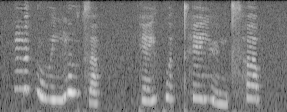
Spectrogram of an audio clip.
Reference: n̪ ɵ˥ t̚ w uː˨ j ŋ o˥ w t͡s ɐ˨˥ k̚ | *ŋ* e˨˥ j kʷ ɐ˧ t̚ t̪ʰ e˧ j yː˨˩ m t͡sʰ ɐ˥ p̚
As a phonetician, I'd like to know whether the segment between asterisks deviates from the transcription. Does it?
yes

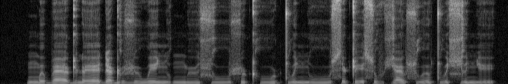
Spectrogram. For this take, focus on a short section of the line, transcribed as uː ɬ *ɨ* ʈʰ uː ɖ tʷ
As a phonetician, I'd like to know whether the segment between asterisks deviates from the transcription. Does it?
yes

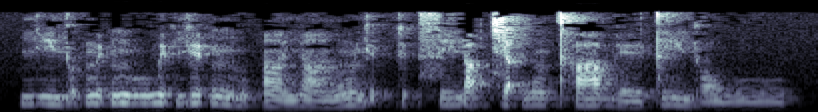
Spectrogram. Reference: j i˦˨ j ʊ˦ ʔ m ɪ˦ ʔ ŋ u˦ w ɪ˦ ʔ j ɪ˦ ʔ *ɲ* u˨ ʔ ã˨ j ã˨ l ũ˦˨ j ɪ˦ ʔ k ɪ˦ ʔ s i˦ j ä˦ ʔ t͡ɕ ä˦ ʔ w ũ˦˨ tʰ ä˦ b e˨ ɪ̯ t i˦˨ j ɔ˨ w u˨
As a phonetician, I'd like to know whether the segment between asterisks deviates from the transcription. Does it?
no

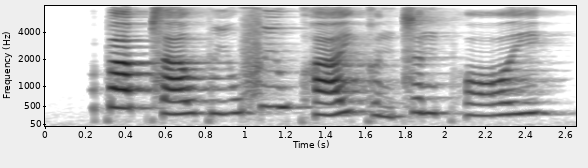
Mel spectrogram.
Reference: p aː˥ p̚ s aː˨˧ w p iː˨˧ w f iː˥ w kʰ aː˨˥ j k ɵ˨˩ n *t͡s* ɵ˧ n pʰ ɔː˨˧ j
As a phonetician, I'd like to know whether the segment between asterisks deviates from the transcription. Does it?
no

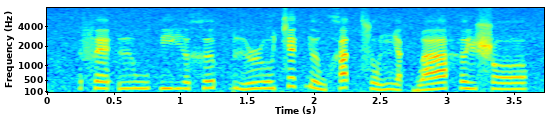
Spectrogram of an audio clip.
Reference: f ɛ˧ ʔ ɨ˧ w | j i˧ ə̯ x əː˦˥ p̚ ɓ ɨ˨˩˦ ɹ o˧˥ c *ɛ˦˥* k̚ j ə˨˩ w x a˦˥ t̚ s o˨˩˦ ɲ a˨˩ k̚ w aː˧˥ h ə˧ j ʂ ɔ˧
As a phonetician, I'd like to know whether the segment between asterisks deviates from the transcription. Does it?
no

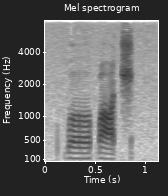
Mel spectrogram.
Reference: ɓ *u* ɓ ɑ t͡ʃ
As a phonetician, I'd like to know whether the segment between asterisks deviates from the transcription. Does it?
yes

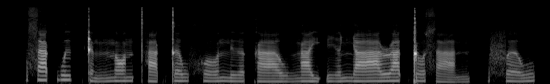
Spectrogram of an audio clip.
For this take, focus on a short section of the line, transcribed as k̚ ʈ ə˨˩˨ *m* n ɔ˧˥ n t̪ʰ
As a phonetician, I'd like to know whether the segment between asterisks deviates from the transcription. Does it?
yes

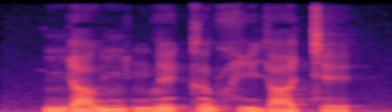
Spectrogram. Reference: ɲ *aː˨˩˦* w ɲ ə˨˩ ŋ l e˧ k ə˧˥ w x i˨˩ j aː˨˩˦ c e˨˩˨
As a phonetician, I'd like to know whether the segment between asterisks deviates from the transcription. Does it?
no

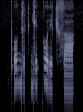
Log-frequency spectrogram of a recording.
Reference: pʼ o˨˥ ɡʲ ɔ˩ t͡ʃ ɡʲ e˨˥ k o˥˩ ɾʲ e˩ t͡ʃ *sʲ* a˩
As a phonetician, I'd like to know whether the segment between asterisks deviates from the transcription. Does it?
yes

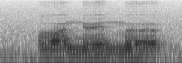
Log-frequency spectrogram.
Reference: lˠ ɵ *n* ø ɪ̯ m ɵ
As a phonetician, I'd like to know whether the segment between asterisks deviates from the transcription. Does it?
no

